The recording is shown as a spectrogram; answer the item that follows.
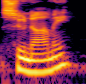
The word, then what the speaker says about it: tsunami: Tsunami, the T is silent.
